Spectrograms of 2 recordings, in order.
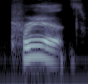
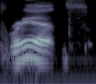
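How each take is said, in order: First: The word begins with a P sound. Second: The word begins without a P sound.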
